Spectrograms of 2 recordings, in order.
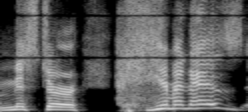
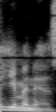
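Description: First: "Jimenez" slow and over-pronounced with a Spanish sound; mock careful Spanish saying of "Jimenez"; drawn-out, higher, showy Spanish "Jimenez"; mock Spanish pronunciation. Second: Said in the usual way. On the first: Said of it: "When people are like". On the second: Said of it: "say it as an American".

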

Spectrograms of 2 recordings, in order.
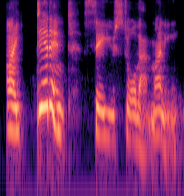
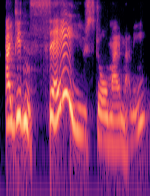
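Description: First: Emphatic DIDN'T; stress on DIDN'T. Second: "say" stretched and punched loud; stress on SAY. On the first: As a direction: hit the word "didn't". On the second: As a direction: lean hard on the word "say". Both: Shown as a demonstration. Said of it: "put an emphasis on each of those words".

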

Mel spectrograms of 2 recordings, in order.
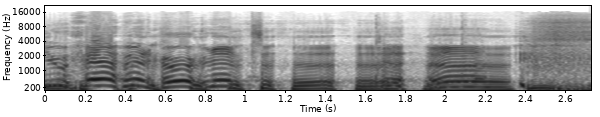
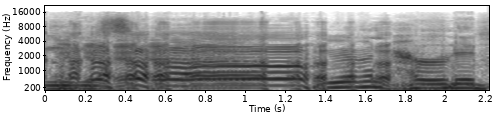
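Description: First: Slow, laughing echo of "You haven't heard it". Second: Slow, drawn-out "You haven't heard it"; drawn-out emphasis. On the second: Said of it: "like my mom saying Parmesan". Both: Retold or imitated.

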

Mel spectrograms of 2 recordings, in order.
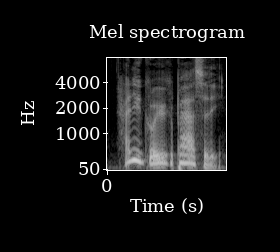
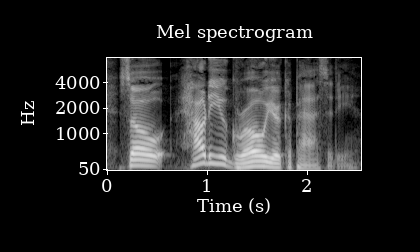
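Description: First: Much higher, softer and faster repeat; repeated question. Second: Said in the usual way. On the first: Shown as a demonstration. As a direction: toss the question back up high and light.

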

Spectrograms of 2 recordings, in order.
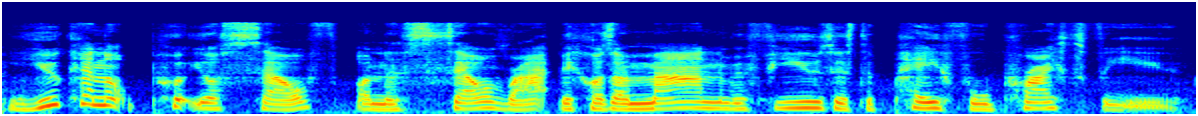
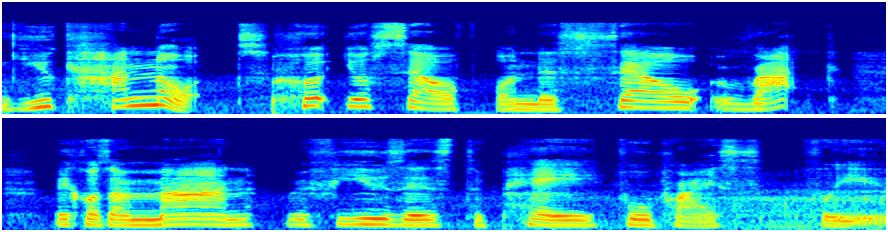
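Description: First: Said in the usual way. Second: Slow, deliberate, word by word; emphatic repeat. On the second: Shown as a demonstration. Telling expensive women again for emphasis, slow and emphatic. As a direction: spell it out slowly with spaces between phrases. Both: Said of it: "I'll say that again".

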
